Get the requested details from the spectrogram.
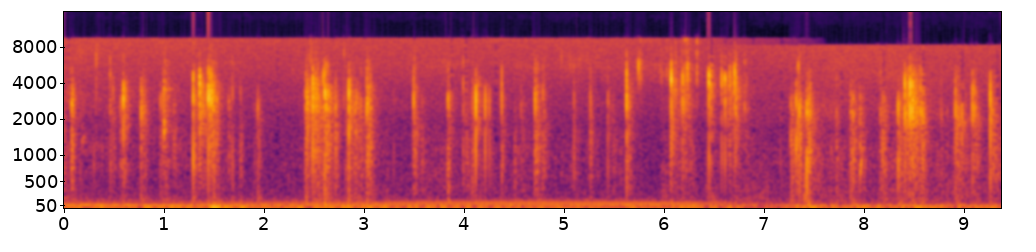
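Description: A heap of small solid glass marbles, dark and shiny with some clear blue ones, is tapped and raked over by long nails and fingertips. Quick, bright clicks scatter densely throughout over a steady low hum.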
